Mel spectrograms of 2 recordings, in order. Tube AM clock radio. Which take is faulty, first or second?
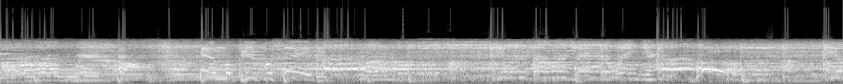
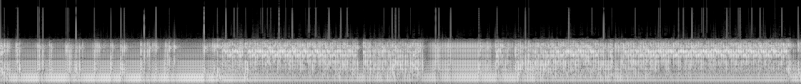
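second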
